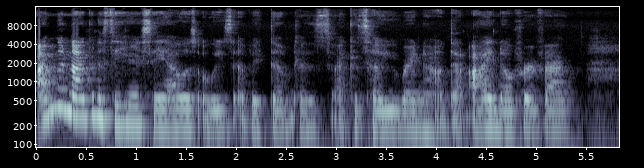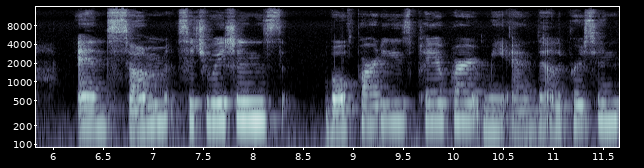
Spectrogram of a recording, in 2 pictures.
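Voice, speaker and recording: Through noticeable background noise, a woman talks at a moderate pace with ordinary pitch variation. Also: medium pitch for a woman. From New York. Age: 20s. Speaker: podcast host. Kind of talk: casual monologue. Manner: animated.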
